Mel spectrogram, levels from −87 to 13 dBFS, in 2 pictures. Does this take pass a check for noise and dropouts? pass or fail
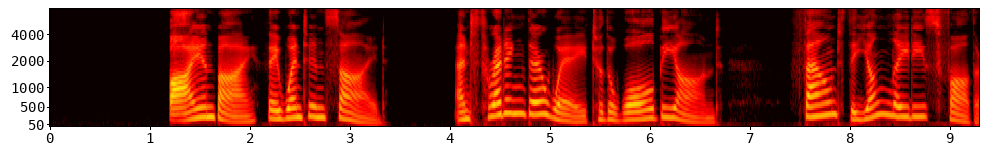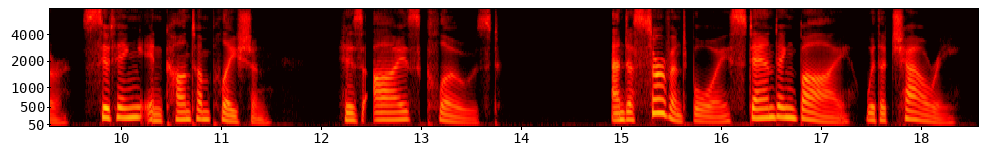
pass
